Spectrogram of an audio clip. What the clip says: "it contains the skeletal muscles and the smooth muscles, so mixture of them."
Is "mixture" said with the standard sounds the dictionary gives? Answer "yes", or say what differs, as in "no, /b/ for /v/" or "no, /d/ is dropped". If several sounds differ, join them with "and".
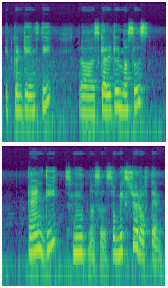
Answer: yes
